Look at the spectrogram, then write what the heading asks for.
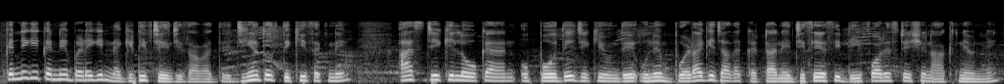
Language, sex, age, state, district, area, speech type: Dogri, male, 18-30, Jammu and Kashmir, Udhampur, urban, spontaneous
